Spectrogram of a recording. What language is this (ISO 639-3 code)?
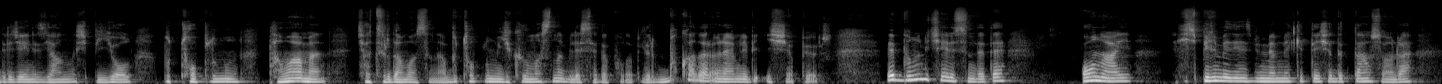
tur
